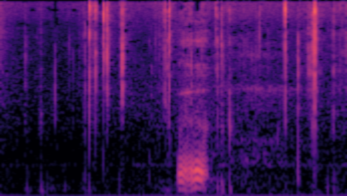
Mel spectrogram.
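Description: Faint crinkling and tearing of the plastic wrap on a toy package as it is worked open, heard as a few scattered light clicks, with a short vocal sound about a second in.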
